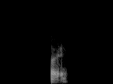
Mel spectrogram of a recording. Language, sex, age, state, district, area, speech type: Assamese, male, 45-60, Assam, Nagaon, rural, conversation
